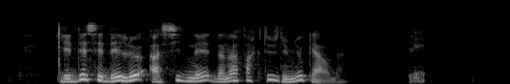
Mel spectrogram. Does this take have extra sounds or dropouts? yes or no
yes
